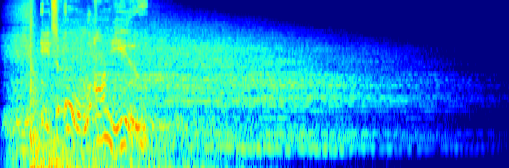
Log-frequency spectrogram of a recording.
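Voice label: Speech, British English; World Of Warships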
